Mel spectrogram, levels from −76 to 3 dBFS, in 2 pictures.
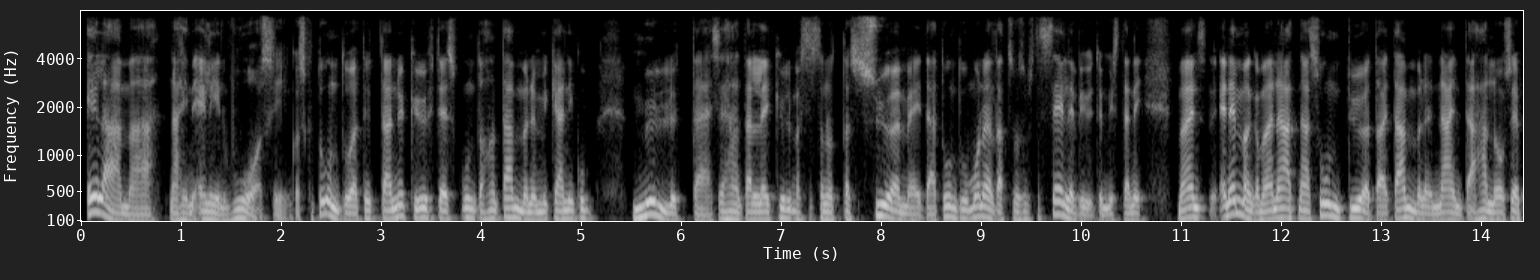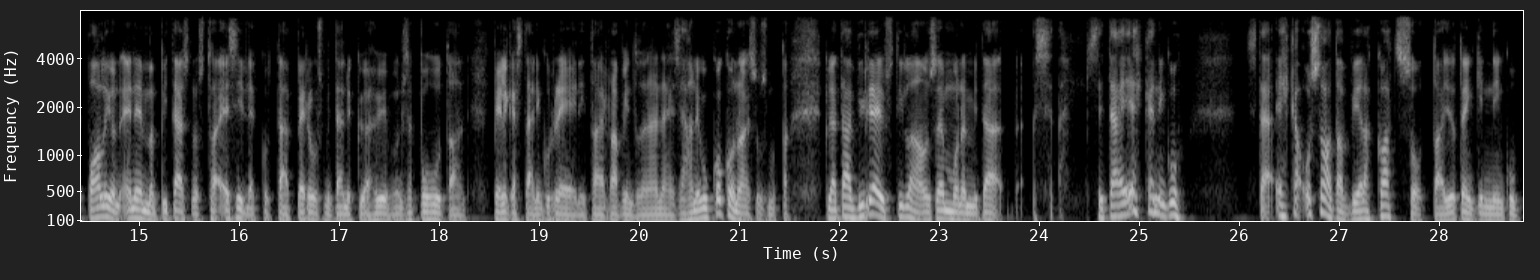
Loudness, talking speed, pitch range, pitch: -22 LUFS, 180 wpm, 100-130 Hz, 110 Hz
